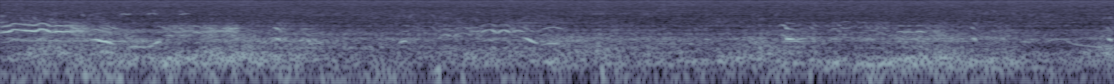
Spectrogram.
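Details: Wolves in Haute-Savoie, France, in a fainter, distant chorus: wavering howls and short yips overlapping throughout, partly buried in a loud low-pitched background rumble.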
